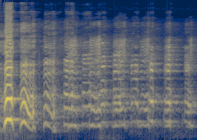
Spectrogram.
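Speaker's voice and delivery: shrieking high laugh. Real, not acted. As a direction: burst into a squealing laugh. Friends reacting to the hot chip.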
